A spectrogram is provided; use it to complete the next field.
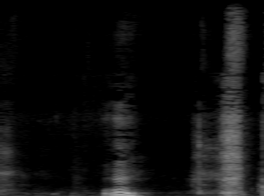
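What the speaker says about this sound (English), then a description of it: "I'm sorry I was sneezing." A person sneezes twice indoors: a sharp nasal burst with a rising catch of breath, a brief pause, then a second, stronger explosive sneeze close to the microphone.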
